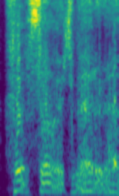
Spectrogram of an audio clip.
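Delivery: lightly voiced smoker sighing with pleasure; a hint of blissed-out smoker; mock relief. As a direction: play the quitter savoring a cigarette. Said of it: "stop smoking or stop doing drugs feels better when they".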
